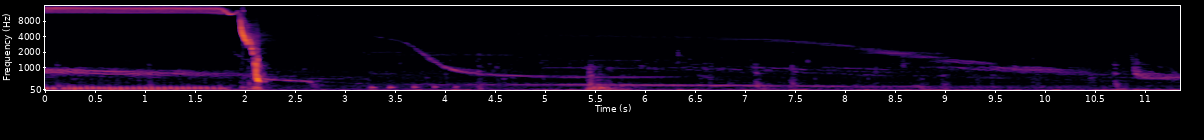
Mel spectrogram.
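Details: Under the sea ice of McMurdo Sound, Antarctica, Weddell seals call, November 2017, from 21 m depth: a low pulsed buzz with a very high steady tone, an abrupt drop, then gliding descending whistles.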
